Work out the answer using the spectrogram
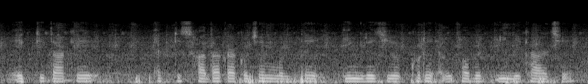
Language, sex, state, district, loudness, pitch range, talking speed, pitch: Bengali, male, West Bengal, Alipurduar, -19 LUFS, 130-140 Hz, 120 wpm, 135 Hz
